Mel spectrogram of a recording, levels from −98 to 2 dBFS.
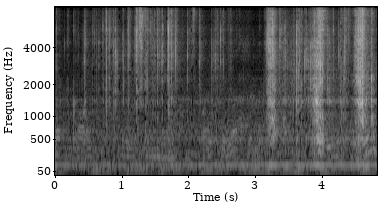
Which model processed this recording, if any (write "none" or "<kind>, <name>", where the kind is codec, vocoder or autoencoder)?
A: codec, DAC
